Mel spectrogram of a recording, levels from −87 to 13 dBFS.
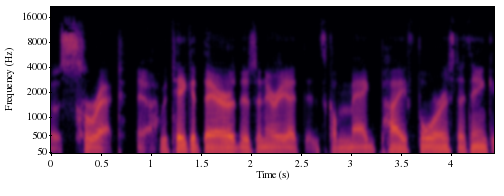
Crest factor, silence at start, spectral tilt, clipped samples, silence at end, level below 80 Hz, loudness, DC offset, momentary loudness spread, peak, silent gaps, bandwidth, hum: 20 dB; 0 s; -5 dB/octave; under 0.1%; 0 s; -64 dBFS; -31 LUFS; under 0.1%; 13 LU; -12 dBFS; none; 15.5 kHz; none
